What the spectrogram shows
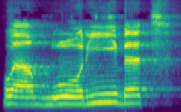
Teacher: نفخم الضاد مع إتمام الضم. نرقق الراء مع إتمام الكسر. بت. التاء تحتاج إلى همس فهي ساكنة.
